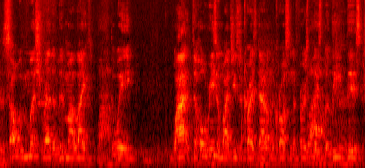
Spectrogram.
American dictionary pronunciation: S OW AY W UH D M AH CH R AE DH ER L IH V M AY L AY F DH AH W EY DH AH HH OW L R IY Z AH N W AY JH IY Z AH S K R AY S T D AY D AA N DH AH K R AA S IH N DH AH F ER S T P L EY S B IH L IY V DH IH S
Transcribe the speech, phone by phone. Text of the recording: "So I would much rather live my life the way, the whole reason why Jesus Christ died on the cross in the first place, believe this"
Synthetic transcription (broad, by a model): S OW AY W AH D M AH CH R AE DH ER L IH V M AY L AY F DH AH W EY DH AH HH OW L R IY Z AH N W AY JH IY Z AH S K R AY S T D AY D N DH AH K R AA S N DH AH F ER S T P L EY S B IH L IY V DH IH S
